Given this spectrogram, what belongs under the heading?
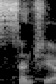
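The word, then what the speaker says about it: Scientia: My name is Sentia. I always forget if it's a hard C or a soft C. Mm-hmm. My name is Sentia.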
